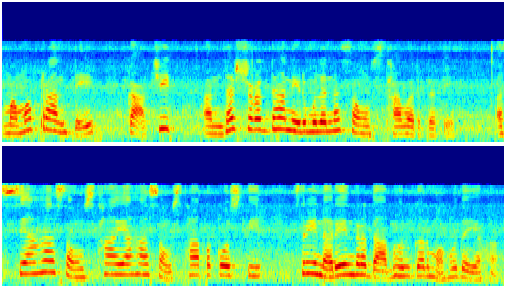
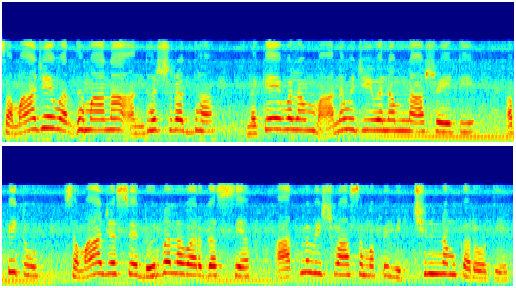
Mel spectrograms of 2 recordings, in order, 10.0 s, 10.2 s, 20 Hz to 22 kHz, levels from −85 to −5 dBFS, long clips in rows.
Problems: constant background noise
